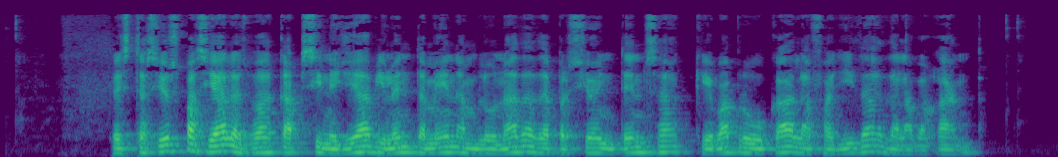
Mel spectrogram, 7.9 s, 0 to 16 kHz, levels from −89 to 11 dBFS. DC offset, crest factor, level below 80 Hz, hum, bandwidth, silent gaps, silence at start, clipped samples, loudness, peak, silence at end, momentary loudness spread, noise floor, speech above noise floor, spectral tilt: under 0.1%; 22 dB; -56 dBFS; none; 11.5 kHz; none; 0.85 s; under 0.1%; -22 LUFS; -2 dBFS; 0.6 s; 9 LU; -61 dBFS; 39 dB; -5 dB/octave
